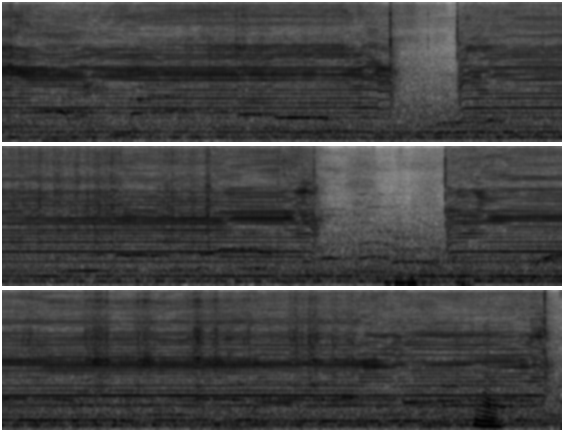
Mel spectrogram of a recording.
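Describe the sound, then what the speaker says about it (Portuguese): Electric finishing trimmer buzzing steadily as it cuts hair during a mid fade, a close, continuous whine with brief pauses when switched off, and a faint voice talking under it. "E vou criar meio que uma nova marquinha mesmo, com a máquina de acabamento."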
